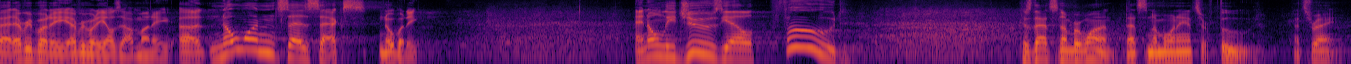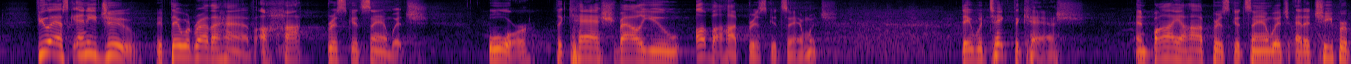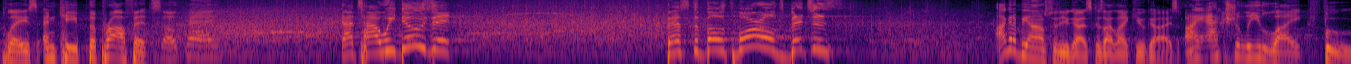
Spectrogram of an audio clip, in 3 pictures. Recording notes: stand up from the Just For Laughs Festival in 2014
